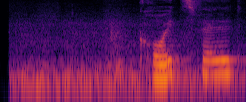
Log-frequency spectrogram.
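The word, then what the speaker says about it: Creutzfeldt: Somebody out in Facebook land actually uh found a German a native German speaker to pronounce this correctly for us. So, here it goes. Okay. I'm going to loop it a couple of times here. Kitzfeld Yakopitzfeld Yakop.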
